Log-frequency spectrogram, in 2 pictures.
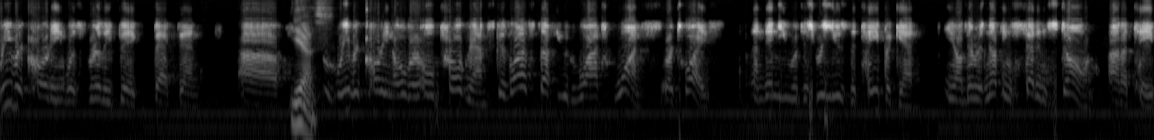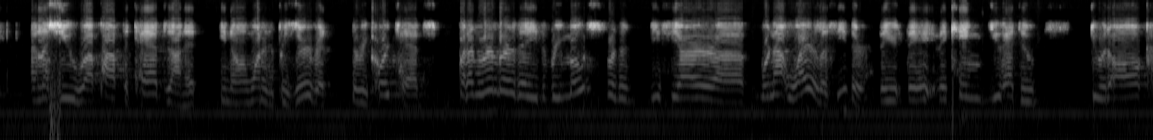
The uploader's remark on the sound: I also have a phone chat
